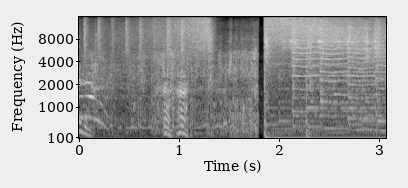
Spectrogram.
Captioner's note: laughs; upbeat music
